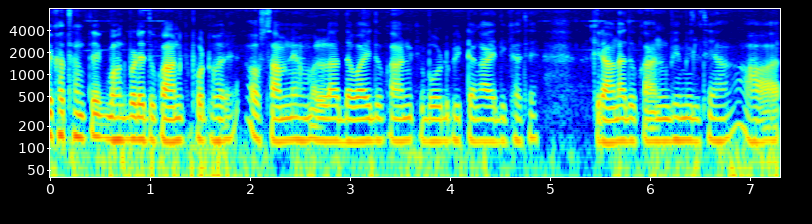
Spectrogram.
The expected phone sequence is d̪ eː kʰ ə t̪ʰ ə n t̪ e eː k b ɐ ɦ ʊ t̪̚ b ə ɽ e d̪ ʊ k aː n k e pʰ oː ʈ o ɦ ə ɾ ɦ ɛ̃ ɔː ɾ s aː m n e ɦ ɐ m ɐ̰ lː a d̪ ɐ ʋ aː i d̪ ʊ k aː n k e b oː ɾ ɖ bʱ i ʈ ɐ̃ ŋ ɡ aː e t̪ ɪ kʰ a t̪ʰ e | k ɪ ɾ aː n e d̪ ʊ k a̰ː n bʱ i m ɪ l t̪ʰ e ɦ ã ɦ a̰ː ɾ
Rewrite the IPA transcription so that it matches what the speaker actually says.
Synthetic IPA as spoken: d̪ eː kʰ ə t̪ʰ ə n t̪ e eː k b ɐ ɦ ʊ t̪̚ b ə ɽ e d̪ ʊ k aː n k e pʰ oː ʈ o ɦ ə ɾ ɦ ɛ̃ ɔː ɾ s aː m n e ɦ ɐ m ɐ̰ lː a d̪ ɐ ʋ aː i d̪ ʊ k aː n k e b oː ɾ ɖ bʱ i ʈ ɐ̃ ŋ ɡ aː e d̪ ɪ kʰ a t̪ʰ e | k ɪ ɾ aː n a d̪ ʊ k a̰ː n bʱ i m ɪ l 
